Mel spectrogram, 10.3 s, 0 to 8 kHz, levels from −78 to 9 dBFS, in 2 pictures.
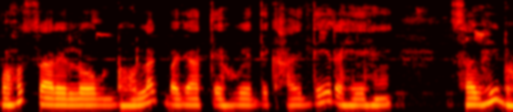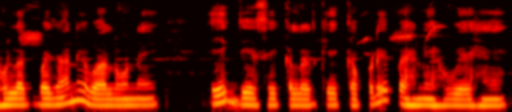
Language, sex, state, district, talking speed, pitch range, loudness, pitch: Hindi, male, Maharashtra, Nagpur, 125 wpm, 120-130 Hz, -28 LUFS, 125 Hz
